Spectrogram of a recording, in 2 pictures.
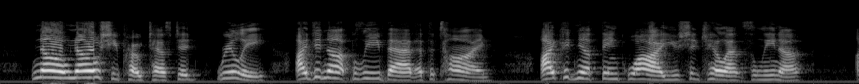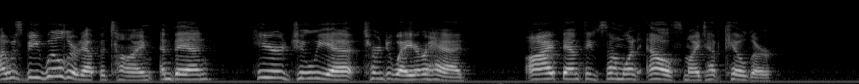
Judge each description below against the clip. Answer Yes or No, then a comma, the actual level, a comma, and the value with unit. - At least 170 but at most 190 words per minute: No, average, 160 wpm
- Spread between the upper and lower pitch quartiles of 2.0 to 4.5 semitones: No, average, 5.0 semitones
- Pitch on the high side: Yes, high, 235 Hz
